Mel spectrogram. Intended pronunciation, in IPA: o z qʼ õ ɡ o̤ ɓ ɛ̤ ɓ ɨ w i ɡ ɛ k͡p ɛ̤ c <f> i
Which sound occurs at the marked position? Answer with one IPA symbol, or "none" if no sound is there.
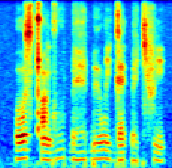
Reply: f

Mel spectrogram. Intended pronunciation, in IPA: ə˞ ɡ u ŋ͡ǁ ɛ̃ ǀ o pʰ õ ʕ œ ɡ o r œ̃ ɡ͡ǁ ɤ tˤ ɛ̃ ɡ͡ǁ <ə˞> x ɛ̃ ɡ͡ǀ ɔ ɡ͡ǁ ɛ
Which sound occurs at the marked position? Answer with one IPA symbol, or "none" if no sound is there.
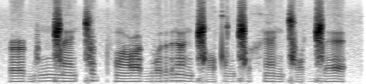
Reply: ɤ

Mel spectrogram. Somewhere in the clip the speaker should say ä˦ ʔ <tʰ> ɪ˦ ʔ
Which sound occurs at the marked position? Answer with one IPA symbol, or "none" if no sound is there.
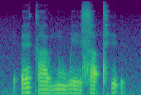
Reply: tʰ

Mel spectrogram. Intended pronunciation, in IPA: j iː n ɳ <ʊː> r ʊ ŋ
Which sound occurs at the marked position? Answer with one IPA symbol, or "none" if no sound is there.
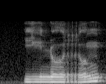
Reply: ʊː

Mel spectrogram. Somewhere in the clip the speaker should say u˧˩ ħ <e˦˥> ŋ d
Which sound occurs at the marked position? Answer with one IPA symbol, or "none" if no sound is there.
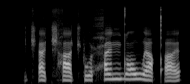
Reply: ɛ˦˥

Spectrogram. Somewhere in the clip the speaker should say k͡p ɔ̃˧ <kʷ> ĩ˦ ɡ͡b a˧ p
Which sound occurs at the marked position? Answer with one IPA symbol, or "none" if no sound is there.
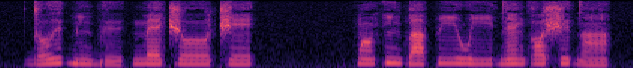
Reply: k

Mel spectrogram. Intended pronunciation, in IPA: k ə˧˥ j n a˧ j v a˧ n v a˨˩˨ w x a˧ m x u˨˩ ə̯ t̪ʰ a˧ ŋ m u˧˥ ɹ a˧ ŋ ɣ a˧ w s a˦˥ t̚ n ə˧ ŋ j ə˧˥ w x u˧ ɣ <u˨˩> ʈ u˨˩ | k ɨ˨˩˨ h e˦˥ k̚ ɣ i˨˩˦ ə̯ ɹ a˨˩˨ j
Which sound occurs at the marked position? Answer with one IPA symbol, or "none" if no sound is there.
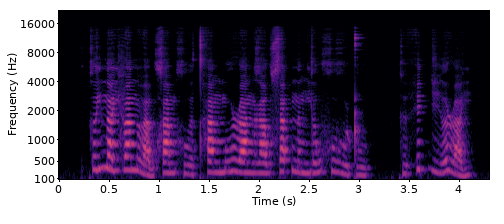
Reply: u˨˩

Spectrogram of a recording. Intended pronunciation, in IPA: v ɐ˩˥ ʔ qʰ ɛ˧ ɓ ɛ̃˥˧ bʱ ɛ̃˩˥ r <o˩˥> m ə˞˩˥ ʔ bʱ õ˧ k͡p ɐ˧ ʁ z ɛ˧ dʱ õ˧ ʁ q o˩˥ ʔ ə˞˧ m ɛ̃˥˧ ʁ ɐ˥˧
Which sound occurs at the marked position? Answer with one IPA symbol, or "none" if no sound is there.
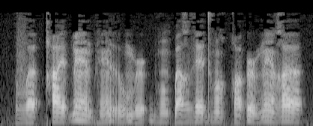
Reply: o˩˥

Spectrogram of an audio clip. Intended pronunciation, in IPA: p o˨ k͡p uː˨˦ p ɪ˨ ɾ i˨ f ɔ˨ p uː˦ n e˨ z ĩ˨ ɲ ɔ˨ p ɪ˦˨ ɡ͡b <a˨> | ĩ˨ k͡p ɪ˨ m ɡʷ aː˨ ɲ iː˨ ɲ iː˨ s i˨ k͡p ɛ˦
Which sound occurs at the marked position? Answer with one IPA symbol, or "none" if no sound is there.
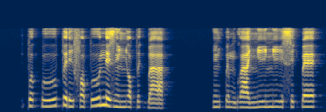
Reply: a˨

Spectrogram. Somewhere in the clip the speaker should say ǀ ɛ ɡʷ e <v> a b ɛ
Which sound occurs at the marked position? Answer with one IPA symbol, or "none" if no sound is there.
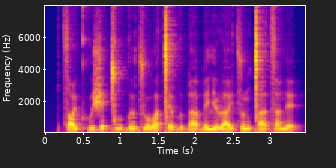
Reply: b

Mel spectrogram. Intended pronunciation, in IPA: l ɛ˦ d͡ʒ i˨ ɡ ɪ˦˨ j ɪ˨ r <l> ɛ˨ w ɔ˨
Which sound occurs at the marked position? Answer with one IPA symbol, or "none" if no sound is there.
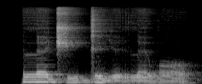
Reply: l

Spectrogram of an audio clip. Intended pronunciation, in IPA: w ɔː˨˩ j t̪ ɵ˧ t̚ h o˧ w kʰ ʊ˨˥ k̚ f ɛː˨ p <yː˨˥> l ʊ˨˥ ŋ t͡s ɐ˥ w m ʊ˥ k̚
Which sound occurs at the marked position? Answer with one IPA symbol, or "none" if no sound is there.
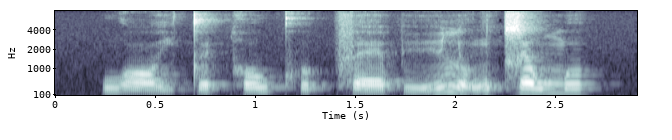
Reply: yː˨˥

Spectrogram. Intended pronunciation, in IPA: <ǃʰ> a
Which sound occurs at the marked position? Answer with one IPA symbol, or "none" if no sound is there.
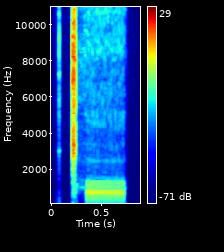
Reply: ǁʰ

